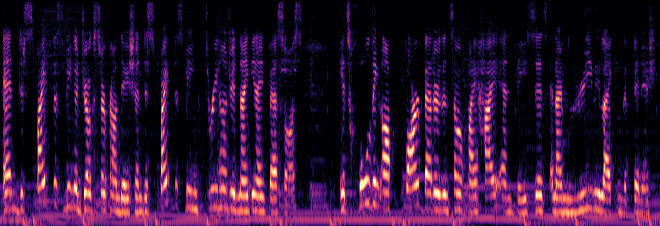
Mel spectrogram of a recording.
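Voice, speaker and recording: A woman's voice: mid-range voice, moderate pace, fairly bright tone, faint music behind, poor audio. A young woman from the Philippines chatting to camera for a beauty vlog, bubbly and chatty, filming with a handheld camera in her car and at home. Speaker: beauty vlogger. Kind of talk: casual vlog chat to camera.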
